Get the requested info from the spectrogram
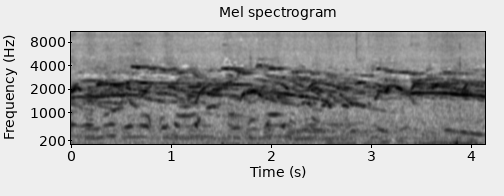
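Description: A group choir's voices making many overlapping high sliding calls at once, in an improvised, animal-like vocal chorus.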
